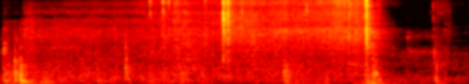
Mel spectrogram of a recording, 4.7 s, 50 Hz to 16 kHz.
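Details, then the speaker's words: Ford Mondeo ST220 power window after lubing, final test with the door card refitted. A short, even motor run with light clicks at start and stop and no binding or grinding. The window works as it should. "The window has got one touch as well. I think it's only one touch down though. But that's working as it should."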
